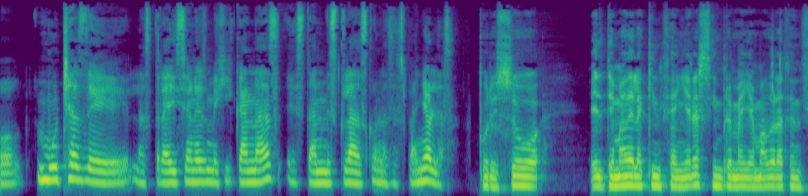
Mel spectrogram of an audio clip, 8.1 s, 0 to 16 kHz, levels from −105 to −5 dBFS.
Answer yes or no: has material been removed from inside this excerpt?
yes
